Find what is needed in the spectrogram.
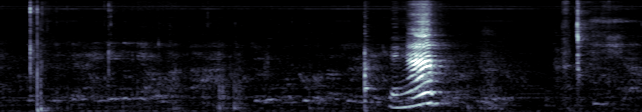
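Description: A person's voice: a short wordless vocal sound rising steeply in pitch about four seconds in, the loudest thing here, with a sharp click near the start and a few faint clicks.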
